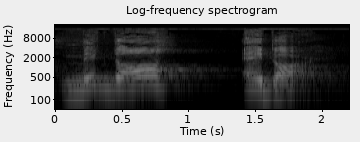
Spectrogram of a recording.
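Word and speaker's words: Migdal Eder: In Hebrew, tower of the flock is pronounced Migdal Adar.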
